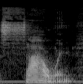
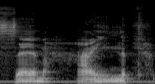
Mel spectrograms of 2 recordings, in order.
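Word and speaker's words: Samhain: however it is pronounced Souren the way it is spelled might suggest that it is pronounced Sam Hine but actually it is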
